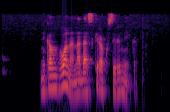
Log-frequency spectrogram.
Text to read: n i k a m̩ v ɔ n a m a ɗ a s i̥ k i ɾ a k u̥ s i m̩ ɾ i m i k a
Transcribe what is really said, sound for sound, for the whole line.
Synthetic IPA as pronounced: n i k a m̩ v ɔ n a n a ɗ a s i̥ k i ɾ a k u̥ s i ɾ i m i k a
